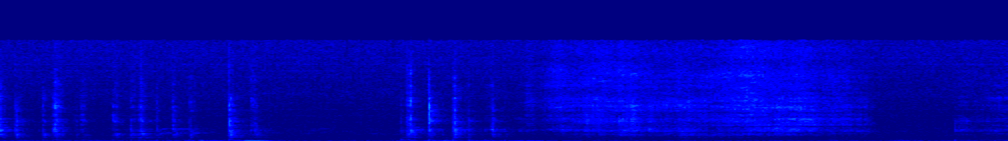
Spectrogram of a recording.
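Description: Fingertips and long nails scratch and tap along the lettered surface and edges of a flat, solid, varnished wooden door sign resting on a teal cloth. Quick, dry clicking taps come in two clusters, then give way to a steady, bright, hissing scrape. A low hum runs underneath throughout.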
